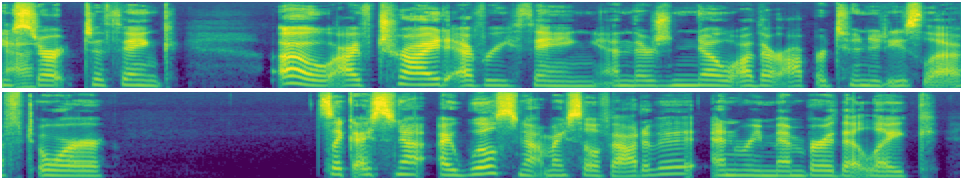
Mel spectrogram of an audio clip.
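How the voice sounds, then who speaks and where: A woman's medium-pitched, ordinary speaking voice at a moderate pace with fairly even intonation, in a very clean recording with a silent background and a dry, close sound with no echo. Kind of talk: podcast conversation between two hosts.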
